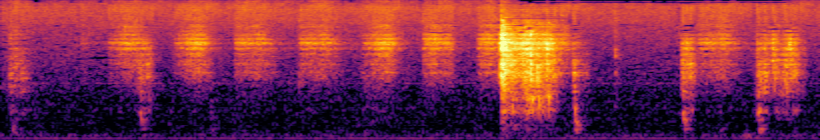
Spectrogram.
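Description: Minecraft footstep sounds from the game: a quick run of soft, scratchy steps, about three a second, on sand and grass, with a louder burst about three seconds in and a few scattered steps after it.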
